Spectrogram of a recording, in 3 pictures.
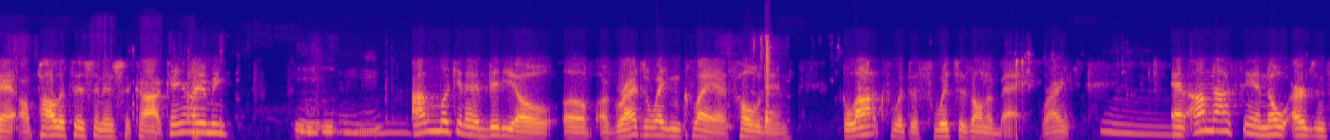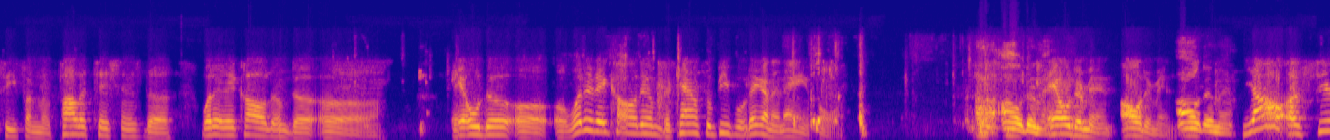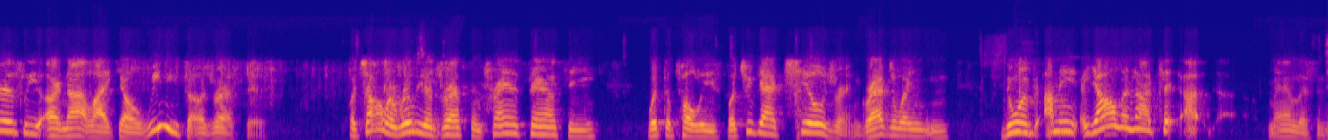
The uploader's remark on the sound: we have phone conversations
